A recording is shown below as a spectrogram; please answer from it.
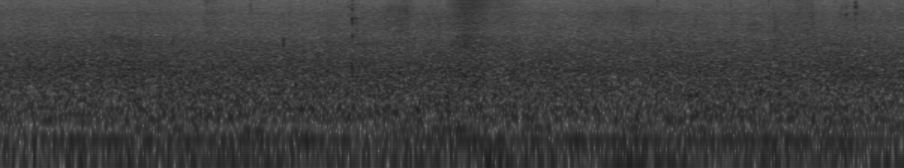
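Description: Steady low rumble with a hiss above it, a constant loud background noise.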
